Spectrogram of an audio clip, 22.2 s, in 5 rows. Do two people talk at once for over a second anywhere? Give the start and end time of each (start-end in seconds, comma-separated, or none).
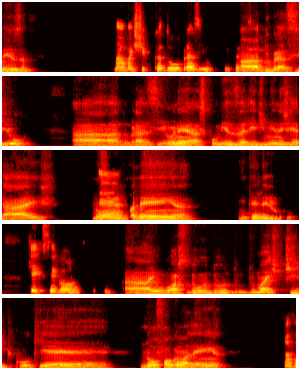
none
